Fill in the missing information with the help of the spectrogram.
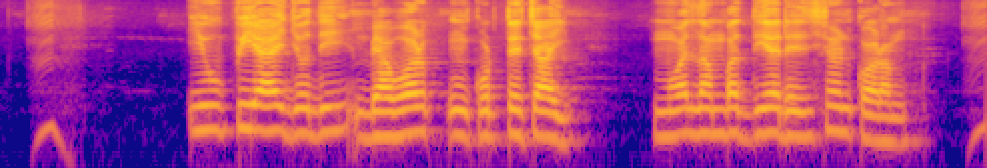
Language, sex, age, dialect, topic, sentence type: Bengali, male, 18-24, Rajbangshi, banking, statement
